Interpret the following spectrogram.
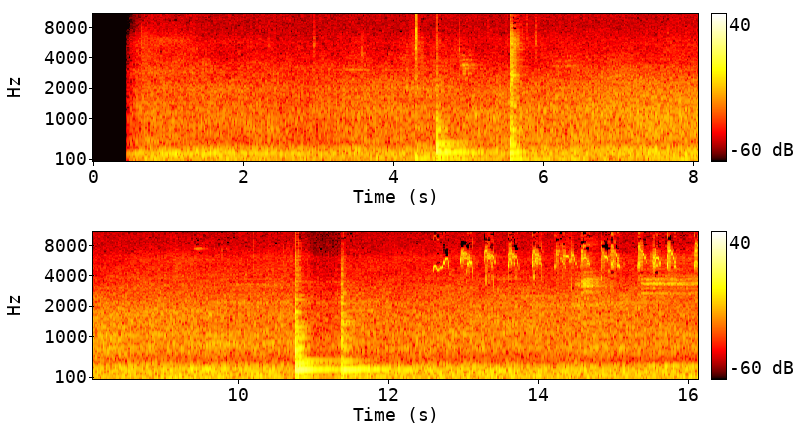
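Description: Nestling birds in a nest cheeping in a rapid run of high calls, about five a second, starting some three seconds before the end. Before that there is a steady hiss with a few sharp knocks, the loudest about eleven seconds in.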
